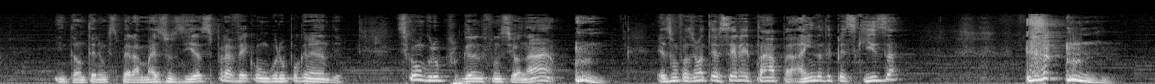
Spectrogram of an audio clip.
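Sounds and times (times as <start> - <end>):
speech: 0.6 - 9.1, 10.2 - 10.9
rasping coughs from an old allergy: 5.8 - 6.1, 10.2 - 11.2.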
